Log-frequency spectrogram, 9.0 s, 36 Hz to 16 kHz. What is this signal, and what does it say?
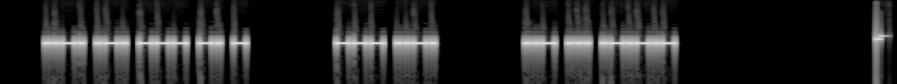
Morse code, heard as a keyed tone, about 28 wpm, 700 Hz. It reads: FRONT OF US.
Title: 3x Word-Spacing - Sentences from Top 500 Words - 28wpm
